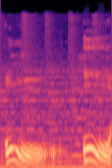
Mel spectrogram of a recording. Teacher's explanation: O nome técnico é vogal, baixa posterior e arredondada. E o apelido dele é o ovo na boca ou britânico, que é assim, ó.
